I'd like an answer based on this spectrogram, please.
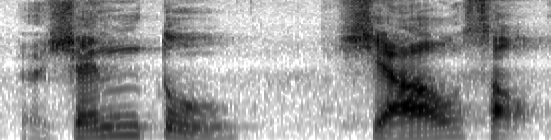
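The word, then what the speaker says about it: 深度求索: the way I think we should all learn how to say it in Chinese shentu Shia okay that is is what deep seek is and and we are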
